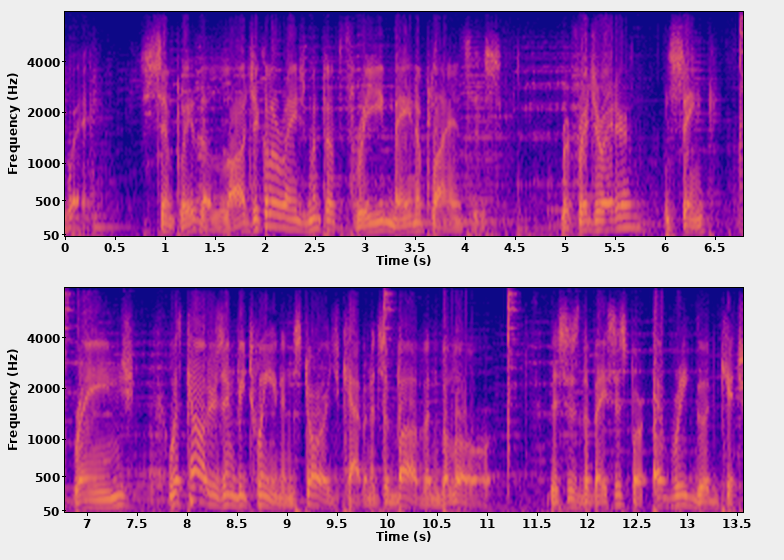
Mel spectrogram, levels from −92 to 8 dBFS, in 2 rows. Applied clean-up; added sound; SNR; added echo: neural separator model SepFormer DNS4.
